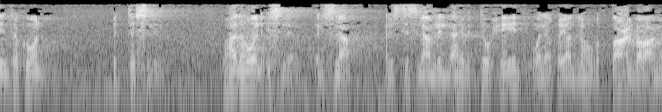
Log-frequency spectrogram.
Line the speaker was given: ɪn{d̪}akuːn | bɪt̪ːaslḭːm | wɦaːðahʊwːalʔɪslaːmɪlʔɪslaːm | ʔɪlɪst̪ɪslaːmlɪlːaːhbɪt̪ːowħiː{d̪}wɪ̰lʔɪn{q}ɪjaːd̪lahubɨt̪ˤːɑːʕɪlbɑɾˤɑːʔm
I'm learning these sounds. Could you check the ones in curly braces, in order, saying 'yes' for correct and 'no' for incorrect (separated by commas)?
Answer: no, yes, yes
